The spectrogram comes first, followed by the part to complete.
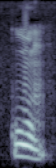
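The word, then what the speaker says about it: comb: जैसे कि देखिए यहाँ पे है कोम, कोम का मतलब होता है कंघा। अब यहाँ पे COM, केवल इसी को हम प्रोनाउंस कर रहे हैं कोम, बी को प्रोनाउंस नहीं कर रहे हैं।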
